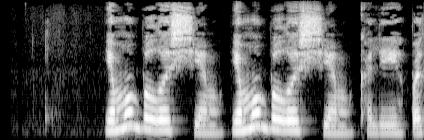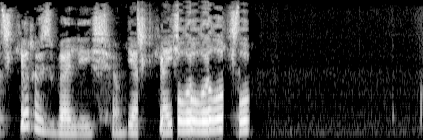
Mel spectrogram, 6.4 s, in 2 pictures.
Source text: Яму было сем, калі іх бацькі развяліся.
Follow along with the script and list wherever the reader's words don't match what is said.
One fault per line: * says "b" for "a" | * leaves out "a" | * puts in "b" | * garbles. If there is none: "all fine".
* puts in "яму было сем"
* garbles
